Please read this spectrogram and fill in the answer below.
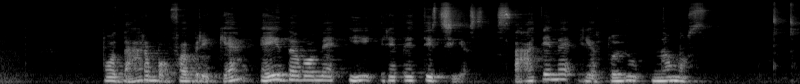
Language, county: Lithuanian, Alytus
